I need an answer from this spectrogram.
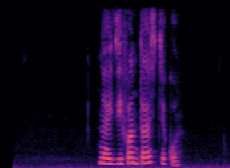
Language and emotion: Russian, neutral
